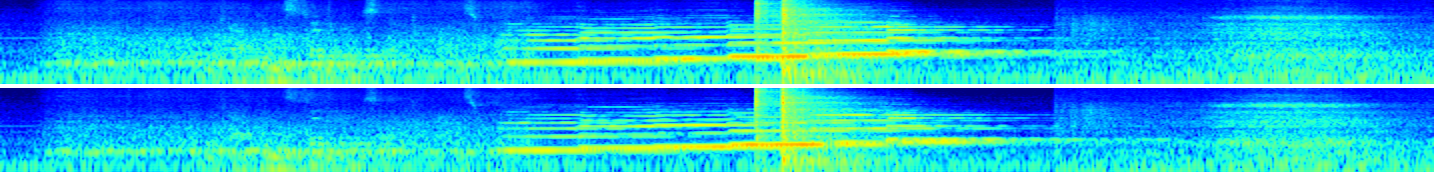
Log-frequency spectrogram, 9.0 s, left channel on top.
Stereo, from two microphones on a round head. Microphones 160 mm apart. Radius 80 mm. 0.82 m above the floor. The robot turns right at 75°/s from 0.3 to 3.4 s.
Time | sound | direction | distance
1.3 | a man speaking | 65° left | 2 m
3.1 | a flute | 10° right (ahead or behind) | 1.4 m
4.7 | a door slam | 40° right (ahead or behind) | 0.8 m
6.6 | breathing | 80° right | 4 m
